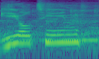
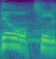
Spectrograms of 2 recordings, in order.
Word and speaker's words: Guillotine: Some people call it Guillotine, but I think it's pronounced Guillotine. I mean, it's spelled G-U-I, and that spells gear to me.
